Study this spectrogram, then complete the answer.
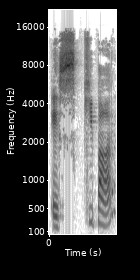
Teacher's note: Se le ha incorporado una epéntesis, la E, porque sabéis que los españoles no podemos pronunciar la S a principio de palabras y a continuación hay otra consonante.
